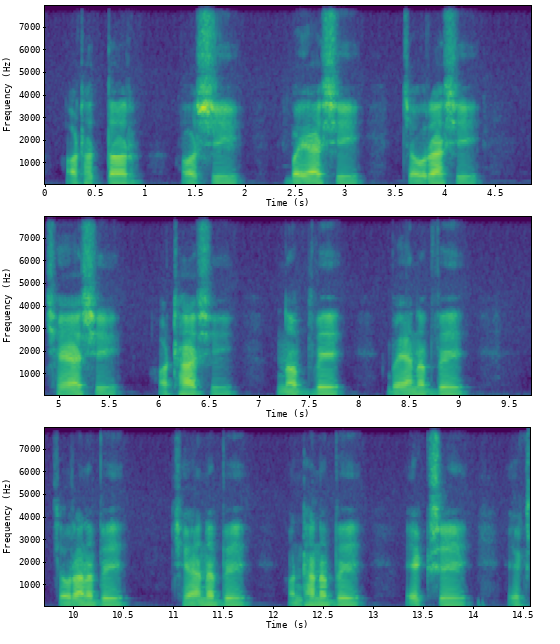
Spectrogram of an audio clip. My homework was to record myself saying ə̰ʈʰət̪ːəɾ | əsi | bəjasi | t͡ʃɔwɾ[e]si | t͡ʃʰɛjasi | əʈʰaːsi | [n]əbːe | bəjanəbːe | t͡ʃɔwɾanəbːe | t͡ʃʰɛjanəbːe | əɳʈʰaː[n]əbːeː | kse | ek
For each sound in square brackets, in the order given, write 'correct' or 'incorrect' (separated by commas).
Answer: incorrect, correct, correct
